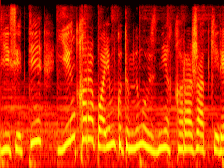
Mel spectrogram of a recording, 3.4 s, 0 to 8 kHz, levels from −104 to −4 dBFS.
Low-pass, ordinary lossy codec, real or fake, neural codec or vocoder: 7.2 kHz; none; real; none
